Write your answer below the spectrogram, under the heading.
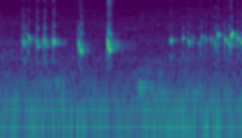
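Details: Sooty-headed bulbul in lively fighting-style song, a training recording for bulbuls that rarely sing. Several quick bright chirps, a slurred lower note, a sharp burst, then a fast run of mid-pitched chattering notes.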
